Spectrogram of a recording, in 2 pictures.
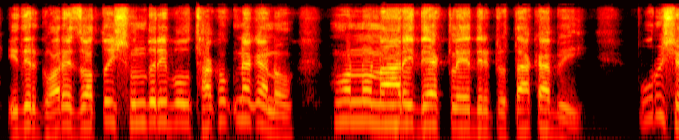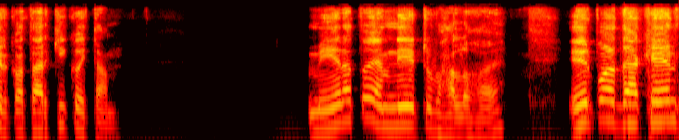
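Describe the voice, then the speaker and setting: A man's voice: high voice, sharp tone, dry recording. A man teaching an online class over a video call, dictating notes, repeating points, with colloquial joking asides. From Bangladesh.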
